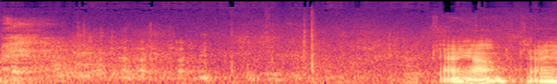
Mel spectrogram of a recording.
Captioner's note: laughter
